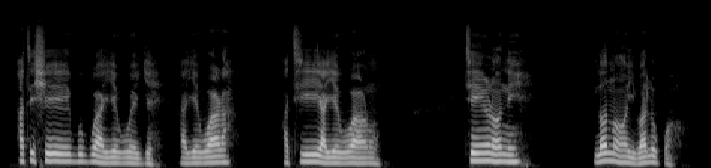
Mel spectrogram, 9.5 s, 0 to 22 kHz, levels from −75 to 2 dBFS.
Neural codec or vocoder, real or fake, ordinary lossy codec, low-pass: none; real; none; 19.8 kHz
